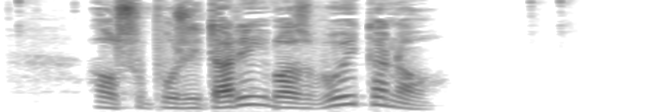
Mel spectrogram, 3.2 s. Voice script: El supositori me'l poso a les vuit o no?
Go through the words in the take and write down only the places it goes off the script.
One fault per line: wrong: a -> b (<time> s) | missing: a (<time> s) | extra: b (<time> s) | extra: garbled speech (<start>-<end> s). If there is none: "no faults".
missing: me'l poso (1.3 s)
